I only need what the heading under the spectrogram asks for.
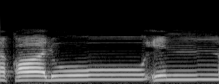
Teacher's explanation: مد منفصل يمد من 4 إلى 5 حركات ثم نون مشددة إن الله تغن مقدار حركتين.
